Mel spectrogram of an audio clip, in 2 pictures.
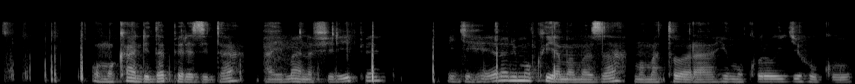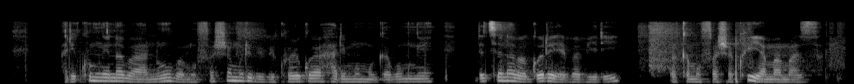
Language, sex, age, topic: Kinyarwanda, male, 18-24, government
